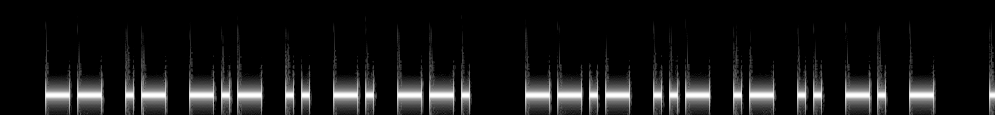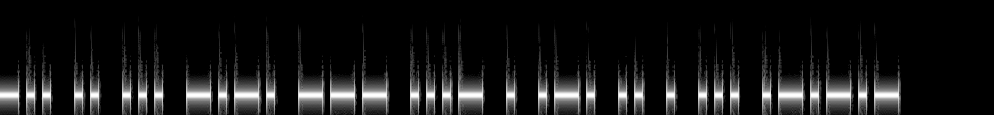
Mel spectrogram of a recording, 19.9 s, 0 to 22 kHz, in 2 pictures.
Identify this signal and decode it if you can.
Morse code, heard as a keyed tone, about 15 wpm, 700 Hz. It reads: MAKING QUAINT DISCOVERIES.
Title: Pangram Challenge v2 - 15wpm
